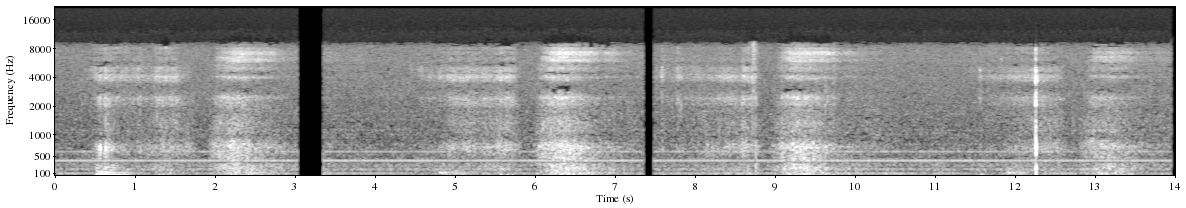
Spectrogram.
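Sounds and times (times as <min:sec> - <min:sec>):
faint steady hum: 0:00.0 - 0:14.0
person snoring: 0:00.5 - 0:02.9, 0:04.6 - 0:07.1, 0:07.8 - 0:10.0, 0:11.6 - 0:13.7.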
